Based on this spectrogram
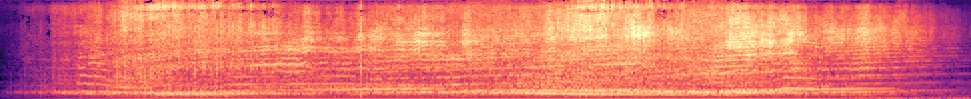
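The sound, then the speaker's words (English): A white Hayabusa sport motorcycle with golden decals keens with a high, whining harmonic tone as it catches up from behind, its pitch shifting up and down as it revs. The sound holds steady, swells louder toward the end, then tapers off. No voices. “Pepe smiled at the thought, but his beautiful reveries were cut short as he heard the unmistakable keening of a Hayabusa behind him.”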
